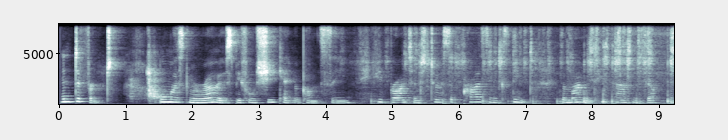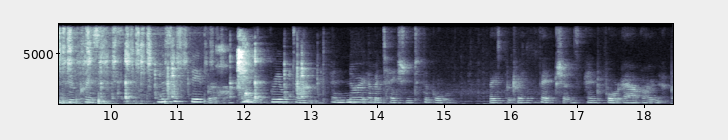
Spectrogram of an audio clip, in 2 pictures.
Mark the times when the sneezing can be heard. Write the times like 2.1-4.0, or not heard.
1.0-1.5, 11.6-12.2.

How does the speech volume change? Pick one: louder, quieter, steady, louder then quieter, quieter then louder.
quieter.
